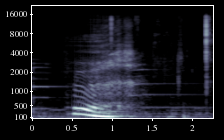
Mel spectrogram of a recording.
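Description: A single drawn-out human yawn with a rising then falling voiced tone, lasting about a second before trailing off into quiet background noise and a small click.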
